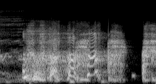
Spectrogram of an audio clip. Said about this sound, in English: I have to clear my throat before I say it.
